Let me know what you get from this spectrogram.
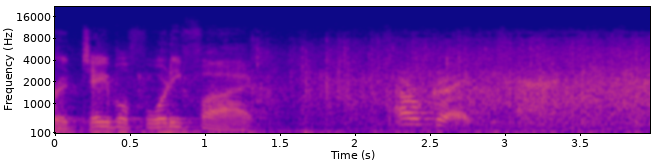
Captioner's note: applause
